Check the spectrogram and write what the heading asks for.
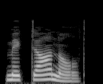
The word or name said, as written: mcdonald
